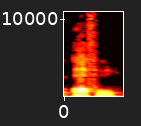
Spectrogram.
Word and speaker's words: offal: And so you eliminate that when you mix your muscle meat with what's called offal. It sounds awful, but it's spelled O-F-F-A. – O-F-F-A-L.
